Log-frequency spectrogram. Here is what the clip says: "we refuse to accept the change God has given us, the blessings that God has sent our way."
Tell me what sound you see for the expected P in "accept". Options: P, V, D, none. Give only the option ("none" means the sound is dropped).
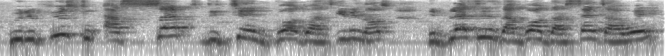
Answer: P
